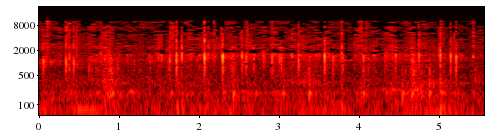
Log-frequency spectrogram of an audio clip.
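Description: Small 2.5 mm wood screw being turned in by hand with a screwdriver through a fibreboard plate into a 2 mm pilot hole, a tight fit. It gives faint, irregular little clicks and ticks as it turns.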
